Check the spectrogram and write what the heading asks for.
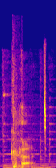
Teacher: O nome técnico dele é vogal semibaixa central não arredondada.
